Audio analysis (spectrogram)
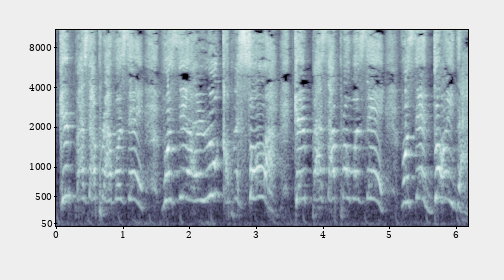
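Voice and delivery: high, loud furious shout; shrill outraged yelling; yelling at him. Retold or imitated. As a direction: scream at him in broken Portuguese. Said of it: "Commencé à crier".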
